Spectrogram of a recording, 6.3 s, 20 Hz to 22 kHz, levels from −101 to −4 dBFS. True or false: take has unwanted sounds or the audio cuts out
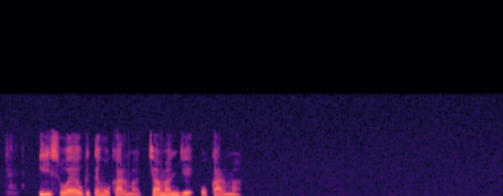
false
